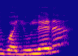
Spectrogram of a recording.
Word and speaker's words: Guayulera: Él ha ejercido el pastorado en las congregaciones de la colonia guayulera, así se pronuncia, hermano, en Saltillo, Coahuila.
